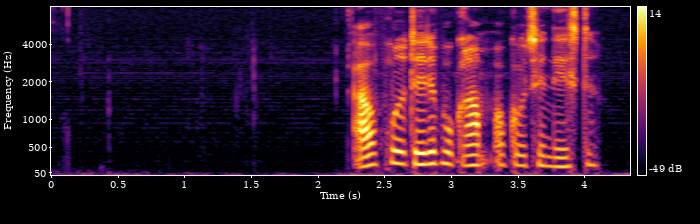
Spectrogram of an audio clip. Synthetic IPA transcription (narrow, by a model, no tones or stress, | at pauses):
ʔɑ̈ʊb̥ʁyð̞̰ˠd̥eɾəpʰʁo̝ɡ̥ʁɑ̈m̰ɒ̽ɡ̥ɔ̰̽ːt͡sʰe̝lnesd̥ə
